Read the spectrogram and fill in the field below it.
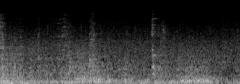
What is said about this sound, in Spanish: Parece que se va a poner a llover más fuerte. Hace tiempo que no teníamos una lluvia así.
